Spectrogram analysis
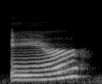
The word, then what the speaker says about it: heir: they are written differently so air and air you see they are written differently but they have the same sound so they are homophones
